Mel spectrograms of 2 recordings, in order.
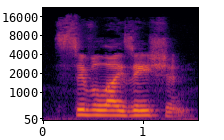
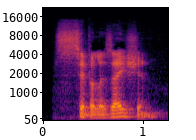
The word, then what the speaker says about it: civilisation: them again in rp civilization authorization modernization civilization authorization modernization now you could probably hear that at the beginning of that suffix ization instead of saying ization i say is asian civilization is asian civilization it's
